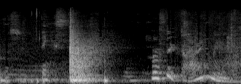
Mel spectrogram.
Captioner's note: gavel banging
